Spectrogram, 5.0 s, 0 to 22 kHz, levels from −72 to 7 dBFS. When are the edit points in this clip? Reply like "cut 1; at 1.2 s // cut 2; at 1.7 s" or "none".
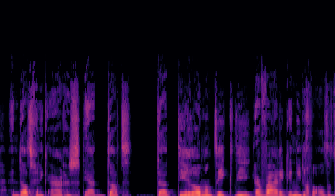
cut 1; at 1.2 s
